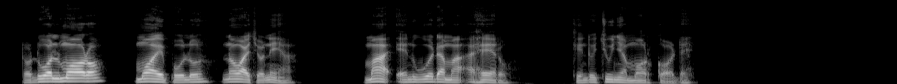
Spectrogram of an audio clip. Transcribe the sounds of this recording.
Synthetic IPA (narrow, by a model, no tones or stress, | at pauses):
tɔdwɔlmɔɾɔ | mɔaepolonɔwat͡ʃɔnɪa | maʔɛnwodama̰ʔa̰ɦɛɾɔ | kendot͡ʃuɲamɔrkɔ̰dɛ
